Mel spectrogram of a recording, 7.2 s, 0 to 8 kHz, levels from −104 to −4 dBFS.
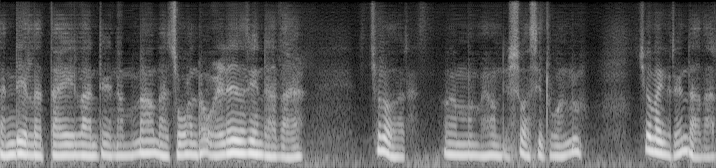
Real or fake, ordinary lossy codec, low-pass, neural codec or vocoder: fake; none; none; codec, 16 kHz, about 1 kbps, DyCAST, with the encoder's durations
